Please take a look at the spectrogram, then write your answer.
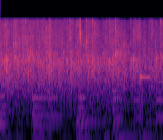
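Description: Steady, dense applause from a crowd, a thick wash of clapping that stays loud and even for a couple of seconds, with a faint low musical hum underneath.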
